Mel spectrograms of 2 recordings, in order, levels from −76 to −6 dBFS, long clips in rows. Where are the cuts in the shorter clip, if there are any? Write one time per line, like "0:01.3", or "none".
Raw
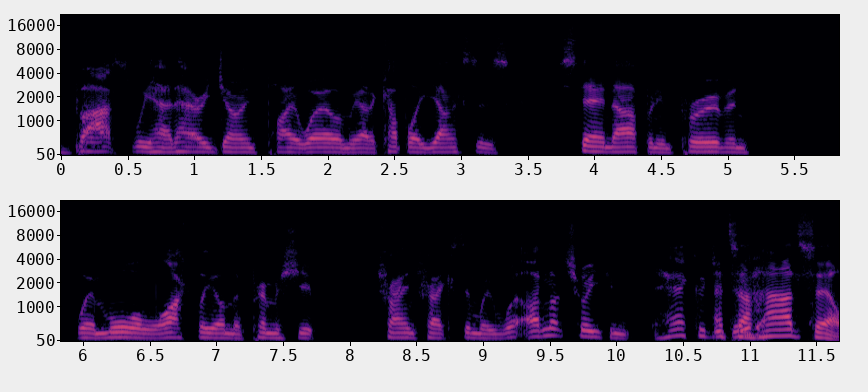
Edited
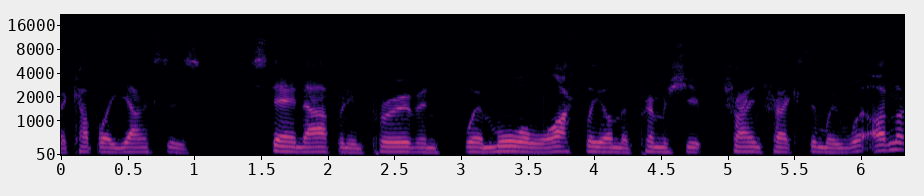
0:02.9
0:04.9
